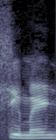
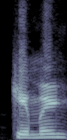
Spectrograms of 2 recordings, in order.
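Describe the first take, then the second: First: The word begins with an S sound. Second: The word begins with a K sound. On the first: The speaker calls it right. "उसे सीमेंट ही पढ़ेंगे आप" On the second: The speaker calls it wrong. "उसे आप केमेंट नहीं पढ़ेंगे वरना बहुत हंसेंगे लोग"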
